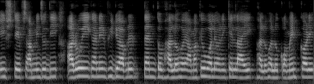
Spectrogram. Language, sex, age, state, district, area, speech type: Bengali, female, 18-30, West Bengal, Bankura, rural, spontaneous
